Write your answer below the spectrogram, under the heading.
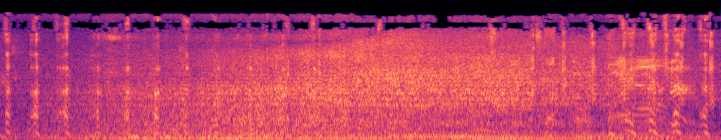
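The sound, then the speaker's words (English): Road noise from Ringo Starr's car as he drives to a rehearsal for his All-Starr Band tour with the window down: a steady, broad rush of wind and tyres, with voices talking over it throughout. “In as Ringo drives to a rehearsal for his all-star band tour.”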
